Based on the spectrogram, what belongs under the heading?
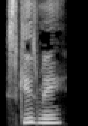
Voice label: Excuse Me F, female; Etiquette Sound Effects

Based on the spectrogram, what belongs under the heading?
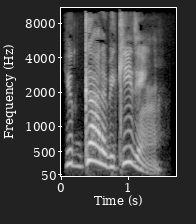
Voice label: Gotta Be Kidding, Reaction, negative, female; Exclamation Sound Effects

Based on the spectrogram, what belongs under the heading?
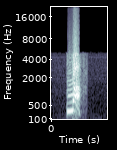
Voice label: Kid Says My; Talking; Voice

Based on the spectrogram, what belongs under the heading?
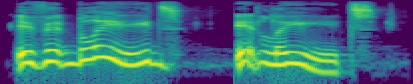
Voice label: News Female, A female news anchor; Talking

